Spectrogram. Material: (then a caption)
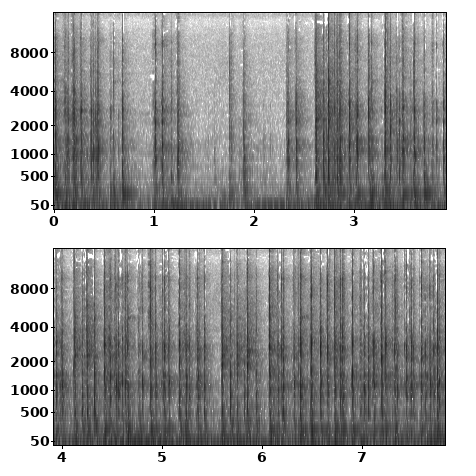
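Plastic. Fast fingertip typing on a full-size Akko mechanical keyboard with white and light-blue plastic keycaps on a black case. It makes a steady stream of bright, sharp clacks that pause briefly near the start, then return in a dense, continuous run.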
